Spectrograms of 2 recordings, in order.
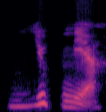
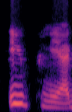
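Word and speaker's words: eupnea: Okay, another example is Yupna or Yupnia depending on the part of the the the continent or part of the globe you're from, you can pronounce it any how you want.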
